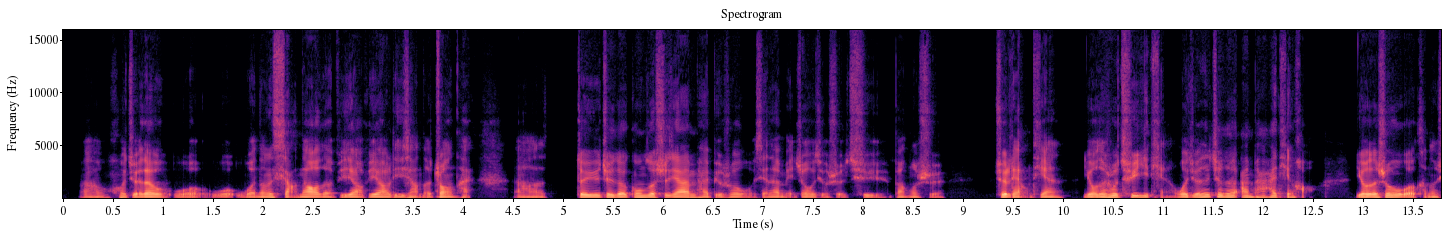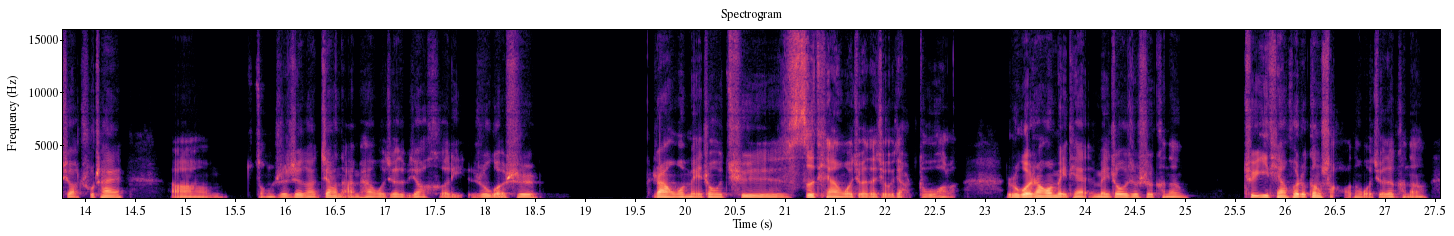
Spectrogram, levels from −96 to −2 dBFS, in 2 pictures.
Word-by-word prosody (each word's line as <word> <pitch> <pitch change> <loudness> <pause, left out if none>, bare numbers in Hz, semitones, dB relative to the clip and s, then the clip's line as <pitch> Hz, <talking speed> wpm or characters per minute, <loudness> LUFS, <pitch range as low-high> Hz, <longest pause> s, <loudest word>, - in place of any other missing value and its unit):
啊， 85 -1 -9
我 90 - -2
觉 90 - -1
得 95 -1 +5
我 90 - -5 0.4
我 - - -6
我 90 -1 -3
能 90 +5 -1
想 115 - -3
到 95 0 +4
的 85 -1 -3
比 95 - -6
较 90 -1 +2
比 95 +3 -3
较 90 -2 +3
理 95 +2 -4
想 - - -4
的 - - -6
状 95 -4 +1
态， - - -9 0.4
啊， 80 -1 -7 0.3
对 125 -2 +4
于 120 +1 +3
这 125 0 +2
个 105 -3 +5
工 120 +4 0
作 115 - +4
时 100 - -3
间 100 +1 +3
安 110 +1 +3
排， 90 -5 -3
比 - - -9
如 80 - -8
说 95 0 -3
我 85 - -13
现 95 - -8
在 85 - -2
每 80 - -9
周 80 0 -4
就 80 - -11
是 80 - -9
去 - - -8
办 85 - -4
公 85 +1 -6
室， - - -9 0.5
去 - - +6
2 - - -1
天， 85 +2 -3 0.2
有 90 -4 +3
的 95 - +4
时 125 - +2
候 140 - +4
去 130 - -1
1 120 -4 -1
天， - - -13
我 85 - +2
觉 - - 0
得 160 - +3
这 170 -1 0
个 145 -2 +2
安 135 0 -1
排 135 -4 -4
还 120 +1 -1
挺 120 - -5
好。 - - -10 0.4
有 90 -1 +5
的 - - +5
时 120 - +2
候 130 -4 +4
我 - - +3
可 - - -11
能 80 - -3
需 - - -2
要 - - +1
出 - - -9
差， 120 +1 +1 0.5
啊， 80 -1 -1 0.6
总 80 0 -7
之 105 +5 -2
这 125 +3 +1
个 95 -4 -1
这 140 - +2
样 120 -5 +1
的 105 - -6
安 95 -2 -4
排 95 0 -2
我 85 -2 -2
觉 85 - -1
得 85 - -3
比 90 - -12
较 100 -4 -1
合 - - -8
理。 - - -7
如 100 +5 -1
果 - - +1
是 100 -2 +1 1.1
让 95 -3 +6
我 90 - +2
每 90 -1 0
周 95 +1 +1
去 90 -3 0
4 80 - +3
天， 90 0 +2
我 - - +2
觉 - - -1
得 - - 0
就 - - -4
有 - - -3
点 - - -3
儿 - - -23
多 80 +1 -5
了， 80 - -15 0.5
如 105 +5 +3
果 - - +11
让 120 +1 +7
我 125 - +9
每 120 - +4
天 100 -3 0
每 85 -2 +1
周 105 +3 +4
就 105 -1 +1
是 100 -1 -3
可 90 - -7
能 85 +2 -3 0.5
去 130 - +2
1 140 0 +4
天 120 -2 +4
或 120 - +6
者 100 - +3
更 140 -5 +4
少， - - -6 0.2
那 - - -3
我 - - -4
觉 85 - -3
得 90 - +1
可 - - -9
能 80 +1 -5
95 Hz, 290 characters per minute, -25 LUFS, 85-110 Hz, 1.1 s, 果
